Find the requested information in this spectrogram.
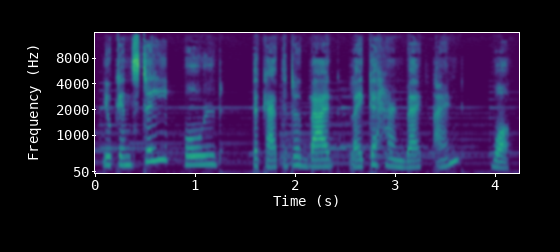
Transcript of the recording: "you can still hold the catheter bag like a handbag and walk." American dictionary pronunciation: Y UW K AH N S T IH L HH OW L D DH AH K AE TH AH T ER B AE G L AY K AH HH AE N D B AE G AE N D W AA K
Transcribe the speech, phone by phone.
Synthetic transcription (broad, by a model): Y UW K AH N S T IH L HH OW L D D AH K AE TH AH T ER B AE G L AY K AH HH AE N D B AE G AE N D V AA K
